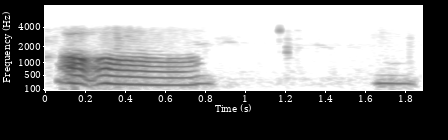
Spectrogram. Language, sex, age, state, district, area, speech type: Bodo, female, 18-30, Assam, Kokrajhar, rural, conversation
